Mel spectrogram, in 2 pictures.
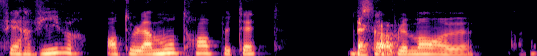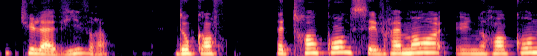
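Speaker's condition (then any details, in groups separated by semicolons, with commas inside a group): No condition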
